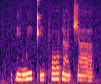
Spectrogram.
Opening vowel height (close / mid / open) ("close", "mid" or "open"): close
